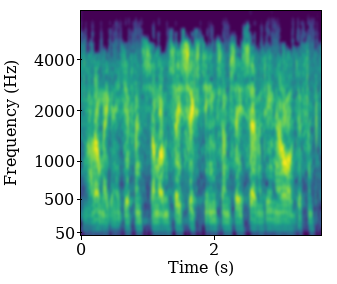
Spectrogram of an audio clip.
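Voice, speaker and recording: An actor playing an evasive, streetwise seventeen-year-old American delinquent in slangy, grudging radio drama dialogue. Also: male voice, on the low side, fairly even intonation, very fast, lightly acted. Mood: sullen, evasive. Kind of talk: 1950s radio drama acting. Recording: dull, noisy vintage radio recording.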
